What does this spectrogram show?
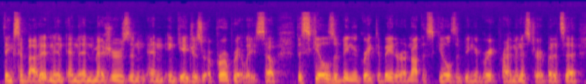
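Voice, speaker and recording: A Canadian man commenting on a political panel, with a very deep voice and a fast clip. He rambles through repeated fillers and stacks up emphatic lists of points. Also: fairly even intonation, darkish tone. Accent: Canadian English. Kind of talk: panel discussion.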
